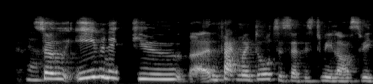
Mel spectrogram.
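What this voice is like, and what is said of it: Soothing non-North American accent. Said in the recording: “so soothing ... I'm sure people from North America say this too all the time, but you have such a beautiful, beautiful accent ... And just your own intonation as well.”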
